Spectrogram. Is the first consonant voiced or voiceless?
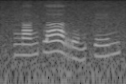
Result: voiced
